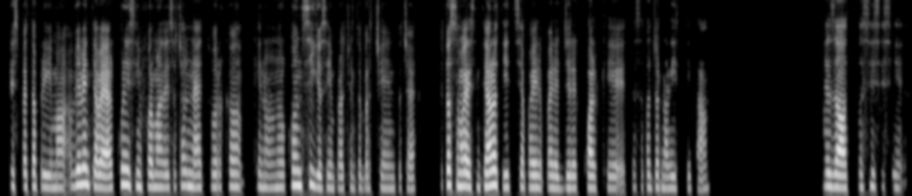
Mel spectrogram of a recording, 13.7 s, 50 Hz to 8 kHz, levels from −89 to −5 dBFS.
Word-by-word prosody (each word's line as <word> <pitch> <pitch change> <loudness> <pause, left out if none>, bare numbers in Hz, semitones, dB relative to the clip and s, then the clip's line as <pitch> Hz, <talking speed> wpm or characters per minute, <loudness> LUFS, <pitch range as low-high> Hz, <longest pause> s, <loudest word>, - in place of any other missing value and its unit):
rispetto 200 -1 -3
a - - +2
prima. 180 -1 -4
Ovviamente 230 +1 +4
vabbè, 190 -2 +6
alcuni 205 +6 +4
si 210 - -5
informano 195 -1 -1
dai 185 0 -4
social 210 +3 -5
network, 195 +1 -3 0.2
che 205 - -11
non 180 -1 -8
non 190 0 -5
lo 185 - -7
consiglio 220 -1 +2
sempre 175 -1 -8
al 170 - -5
100%. 175 -1 -10
Cioè, 170 -1 -8 0.3
piuttosto 220 -1 +3
magari 200 -1 +6
senti 185 +1 -4
la 205 - +10
notizia, 195 -3 +2
poi 185 0 0
vai 185 0 -4
a - - -2
leggere 180 +1 -3
qualche 180 -1 -4
testata 190 0 -10
giornalistica. 175 -1 -8 1.7
Esatto, 195 -1 +4
sì, 200 +2 -8
sì, 195 0 -14
sì. 185 -1 -14
190 Hz, 160 wpm, -24 LUFS, 180-200 Hz, 1.7 s, la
